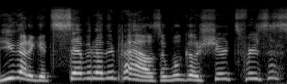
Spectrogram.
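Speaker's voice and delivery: high, loud bro challenge; hammed-up jock daring the new kid; cocky jock. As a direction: puff up like a gym-class jock.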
